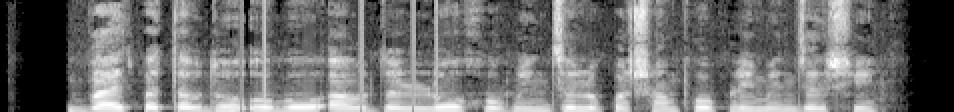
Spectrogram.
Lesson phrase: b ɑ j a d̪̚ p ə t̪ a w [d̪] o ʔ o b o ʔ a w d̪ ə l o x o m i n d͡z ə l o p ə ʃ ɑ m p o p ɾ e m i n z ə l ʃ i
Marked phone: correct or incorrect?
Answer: correct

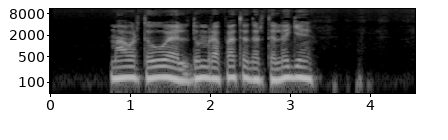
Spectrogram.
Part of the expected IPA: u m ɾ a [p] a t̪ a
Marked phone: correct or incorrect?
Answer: correct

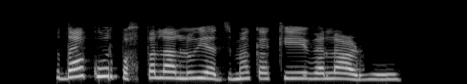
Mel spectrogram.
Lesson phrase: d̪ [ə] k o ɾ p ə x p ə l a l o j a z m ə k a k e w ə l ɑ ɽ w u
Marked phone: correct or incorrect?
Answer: incorrect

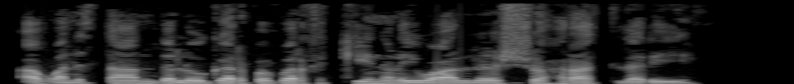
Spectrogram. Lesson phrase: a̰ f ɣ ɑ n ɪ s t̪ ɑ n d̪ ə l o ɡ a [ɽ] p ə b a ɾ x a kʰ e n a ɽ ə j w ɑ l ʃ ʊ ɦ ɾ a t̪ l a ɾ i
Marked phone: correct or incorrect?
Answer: incorrect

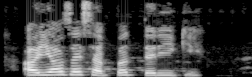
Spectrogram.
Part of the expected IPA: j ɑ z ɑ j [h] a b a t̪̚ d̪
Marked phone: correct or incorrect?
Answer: incorrect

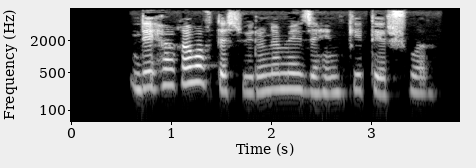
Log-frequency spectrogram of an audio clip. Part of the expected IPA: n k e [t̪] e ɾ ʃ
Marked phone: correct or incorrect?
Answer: correct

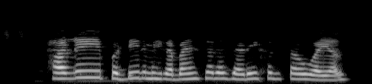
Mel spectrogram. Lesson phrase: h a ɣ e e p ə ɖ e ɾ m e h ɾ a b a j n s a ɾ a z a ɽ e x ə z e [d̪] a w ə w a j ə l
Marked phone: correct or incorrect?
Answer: incorrect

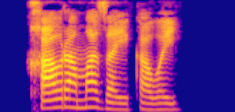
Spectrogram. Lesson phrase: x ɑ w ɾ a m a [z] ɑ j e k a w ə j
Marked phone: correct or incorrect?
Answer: correct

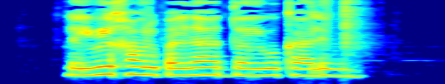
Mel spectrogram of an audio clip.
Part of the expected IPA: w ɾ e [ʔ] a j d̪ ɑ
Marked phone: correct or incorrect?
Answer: incorrect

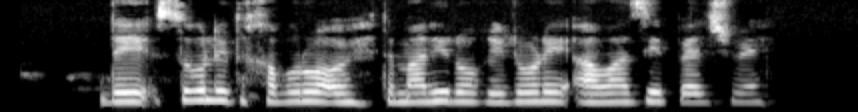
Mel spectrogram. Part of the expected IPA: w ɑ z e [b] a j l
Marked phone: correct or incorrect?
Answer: incorrect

